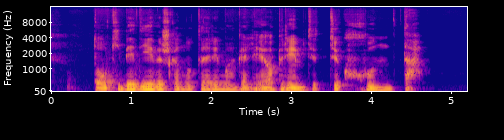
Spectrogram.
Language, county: Lithuanian, Panevėžys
